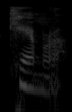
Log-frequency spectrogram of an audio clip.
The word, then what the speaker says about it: camera: camera خلوا بالكو ان الاي مش بتتنطق.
